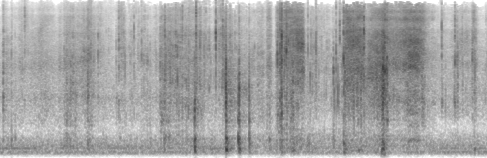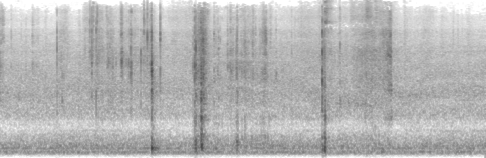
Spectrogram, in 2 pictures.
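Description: Frozen-meal cardboard carton and plastic tray being handled: clicks, knocks and a rustling scrape about five to six seconds in as the tray comes out of the box onto the table, then a few single knocks. A steady low hum runs underneath.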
